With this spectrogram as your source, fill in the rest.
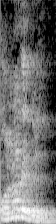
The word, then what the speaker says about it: honourable: দেখো অনারেবল, HONOURABLE অনারেবল, এই অনারেবল শব্দটা দেখো এইচ দিয়ে শুরু হচ্ছে কিন্তু এর উচ্চারণটা দেখো অনারেবল, এইখান থেকে শুরু হচ্ছে অনারেবল। তাহলে এই এইচ এর উচ্চারণ কি হলো? এইচ এর উচ্চারণ সাইলেন্ট হয়ে গেল।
